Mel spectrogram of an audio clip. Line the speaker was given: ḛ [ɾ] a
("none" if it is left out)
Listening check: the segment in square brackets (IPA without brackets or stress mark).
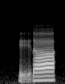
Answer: ɾ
